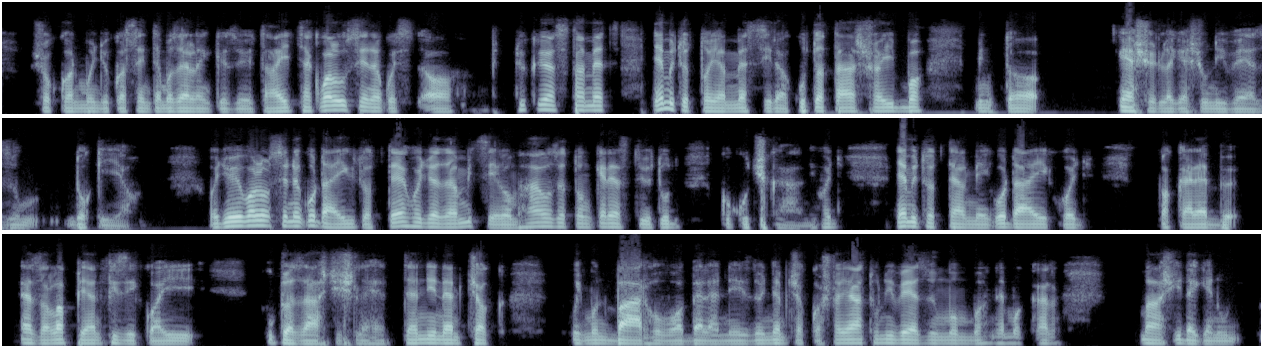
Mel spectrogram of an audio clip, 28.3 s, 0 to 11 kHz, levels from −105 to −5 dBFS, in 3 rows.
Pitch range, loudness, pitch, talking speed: 90-105 Hz, -32 LUFS, 95 Hz, 140 wpm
